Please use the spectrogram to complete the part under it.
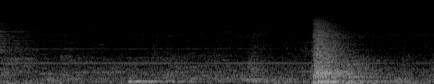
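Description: Footsteps thud on a wooden platform in a large echoing hall.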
